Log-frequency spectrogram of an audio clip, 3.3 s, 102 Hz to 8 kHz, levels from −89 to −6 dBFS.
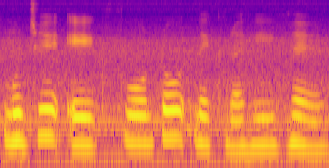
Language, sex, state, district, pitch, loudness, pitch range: Hindi, male, Madhya Pradesh, Katni, 195 Hz, -15 LUFS, 185-215 Hz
